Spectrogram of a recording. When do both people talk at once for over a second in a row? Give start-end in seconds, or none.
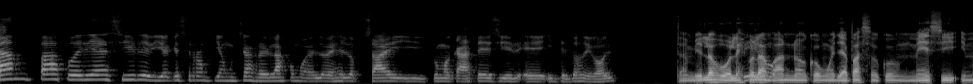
none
